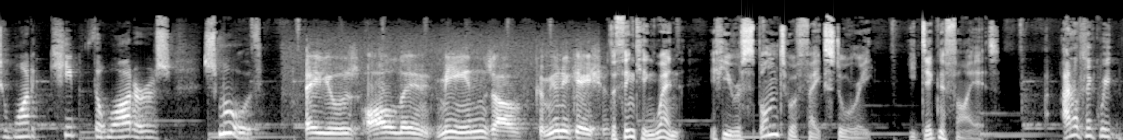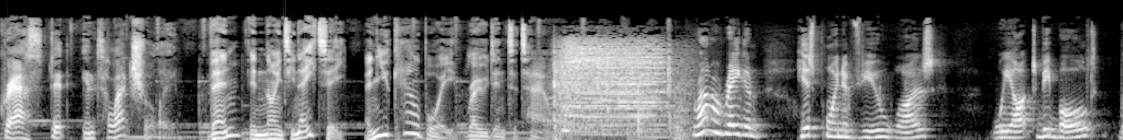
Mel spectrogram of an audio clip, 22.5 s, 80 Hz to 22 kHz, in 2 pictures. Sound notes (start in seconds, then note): 16.8 pow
